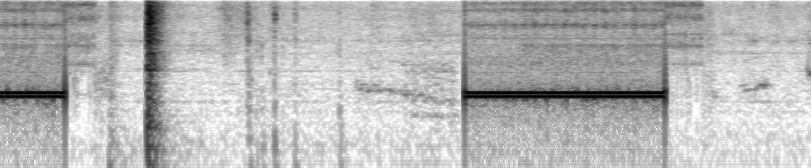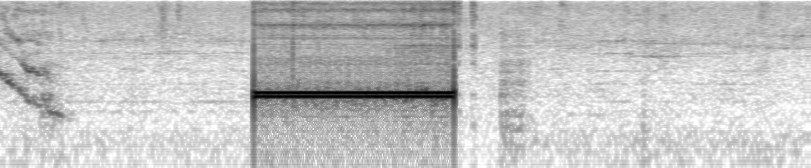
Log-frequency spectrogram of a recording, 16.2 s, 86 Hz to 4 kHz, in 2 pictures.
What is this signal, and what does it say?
Ringback tone (North America), 440 + 480 Hz.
